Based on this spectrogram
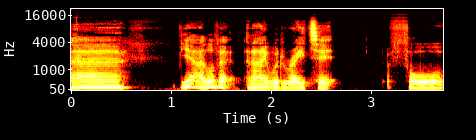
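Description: On a very clean recording with a silent background, a man speaks with a Mancunian accent. His pitch is medium, his pace fairly slow, and his intonation fairly even. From Manchester, England. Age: 40s. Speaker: podcaster and film fan. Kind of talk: casual chat.

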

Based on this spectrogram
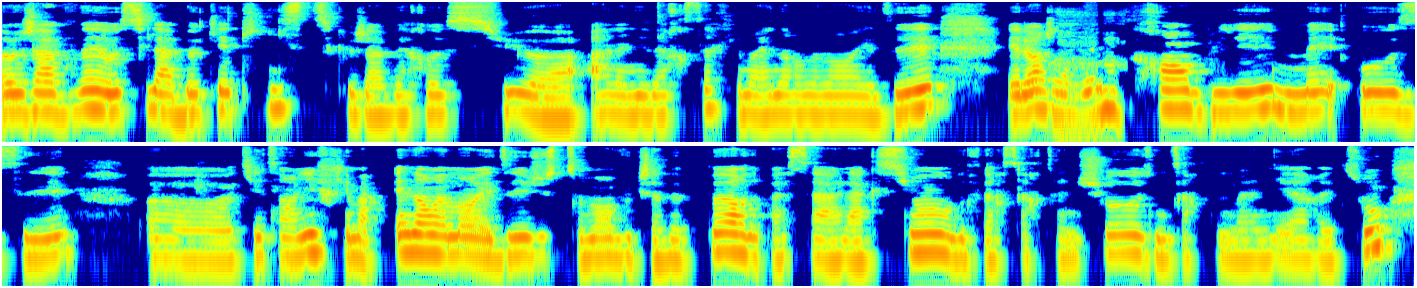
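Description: Soft-spoken and fairly even in intonation, a woman talks at a moderate pace. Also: medium pitch for a woman. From Belgium. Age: 20s. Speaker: astrologer. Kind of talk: interview.

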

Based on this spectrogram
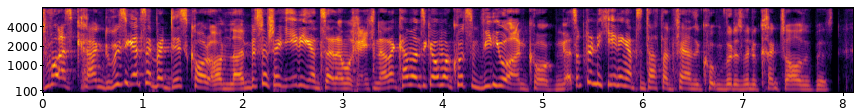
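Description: The pitch swings very widely while the loudness stays very even. Delivery is very fast, with hardly any pauses. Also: woman, medium pitch for a woman. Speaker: podcast co-host. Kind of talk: casual chat. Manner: louder show voice. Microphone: mic placed very close.

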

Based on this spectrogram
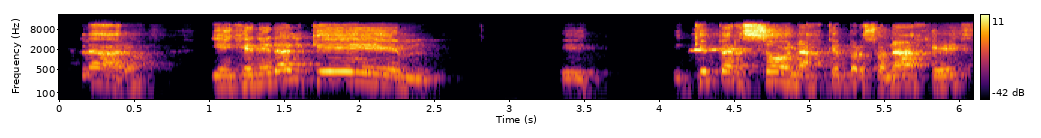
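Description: Very slowly, a man talks in a room with audible echo. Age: 50s. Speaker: podcast host, multilevel marketing distributor. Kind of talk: casual interview.

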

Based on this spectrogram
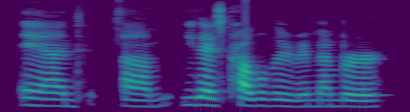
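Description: Very slow and monotone, a woman speaks with flat intonation and a fairly low pitch. She has a Midwestern American accent. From US Midwest, Iowa. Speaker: airline captain. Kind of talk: interview, personal story.

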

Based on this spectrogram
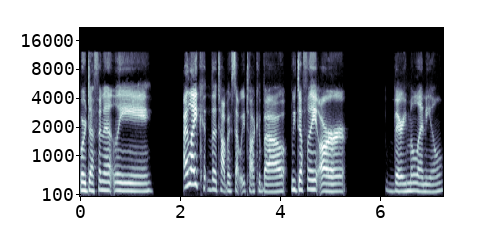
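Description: Against a quiet background with a dry, close sound and no echo, a woman of medium pitch speaks at a fairly slow pace with fairly even intonation and long, frequent pauses. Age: 30s. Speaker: podcast co-host. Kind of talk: casual chat.

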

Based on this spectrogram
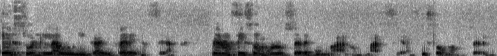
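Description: This woman has an unremarkable speaking voice, fairly low in pitch, with lively intonation. She keeps a moderate pace. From Venezuela. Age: 60s. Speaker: life coach, retired diplomat. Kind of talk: interview about personal growth.

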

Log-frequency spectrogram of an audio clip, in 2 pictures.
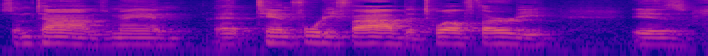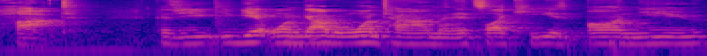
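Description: In an Appalachian accent, the speaker talks at a moderate pace with monotone, flat intonation, amid noticeable background noise and audible room echo. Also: man, medium pitch for a man. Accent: Appalachian American. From West Virginia. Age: 20s. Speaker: turkey hunter. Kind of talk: casual chat.

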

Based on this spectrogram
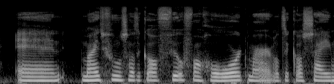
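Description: Her tone dark and mellow, a woman talks at a moderate pace with monotone, flat intonation. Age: 20s. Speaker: student. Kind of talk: casual chat.

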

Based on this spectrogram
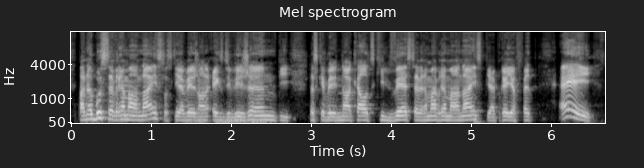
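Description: A man talks at a very fast pace. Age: 30s. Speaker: comedian and writer. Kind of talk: casual chat.

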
